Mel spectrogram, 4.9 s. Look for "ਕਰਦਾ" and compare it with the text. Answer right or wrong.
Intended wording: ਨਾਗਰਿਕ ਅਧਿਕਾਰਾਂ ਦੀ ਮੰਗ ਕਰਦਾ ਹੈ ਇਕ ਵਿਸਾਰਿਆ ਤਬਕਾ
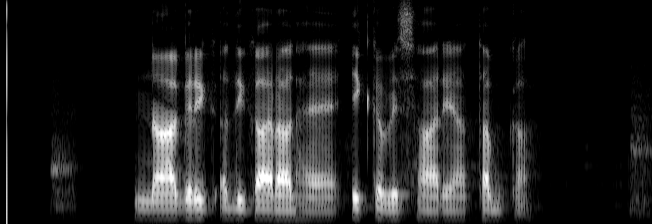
wrong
